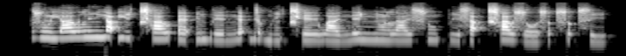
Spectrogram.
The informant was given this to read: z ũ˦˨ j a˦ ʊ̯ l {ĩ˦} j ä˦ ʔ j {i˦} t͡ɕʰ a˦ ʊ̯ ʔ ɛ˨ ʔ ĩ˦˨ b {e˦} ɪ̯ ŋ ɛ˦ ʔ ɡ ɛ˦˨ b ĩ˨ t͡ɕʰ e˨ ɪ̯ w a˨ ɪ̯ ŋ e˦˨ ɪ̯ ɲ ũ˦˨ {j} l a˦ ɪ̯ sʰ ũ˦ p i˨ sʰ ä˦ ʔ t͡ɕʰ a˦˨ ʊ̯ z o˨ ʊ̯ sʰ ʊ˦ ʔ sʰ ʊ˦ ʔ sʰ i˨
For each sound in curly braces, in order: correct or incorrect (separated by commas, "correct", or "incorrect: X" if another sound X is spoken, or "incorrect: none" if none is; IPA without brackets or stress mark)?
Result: correct, incorrect: i˦˨, incorrect: e˨, incorrect: none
